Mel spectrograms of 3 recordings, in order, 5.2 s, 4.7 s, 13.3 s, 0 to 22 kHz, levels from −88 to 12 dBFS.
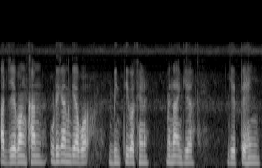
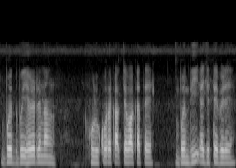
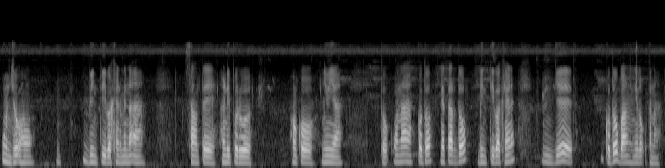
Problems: none marked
